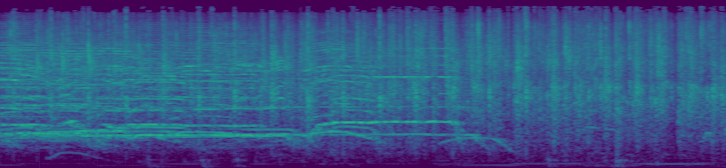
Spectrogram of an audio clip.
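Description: A crowd applauds and cheers loudly for the final act of the night, with sustained clapping, whoops and high-pitched shouts rising over the noise before the ovation gradually thins out.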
